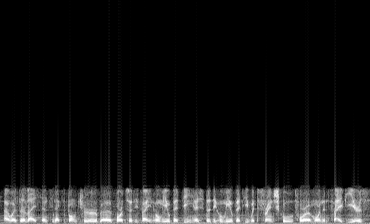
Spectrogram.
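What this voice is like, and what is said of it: Noticeable non-native accent. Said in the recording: “you probably recognize an accent here, I'm born in Canada”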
